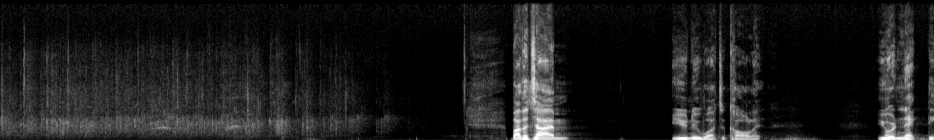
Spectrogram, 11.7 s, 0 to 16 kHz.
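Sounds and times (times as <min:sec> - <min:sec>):
audience clapping: 0:00.0 - 0:05.4
speech: 0:06.4 - 0:07.2, 0:08.4 - 0:09.6, 0:11.0 - 0:11.6.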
